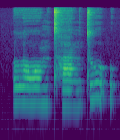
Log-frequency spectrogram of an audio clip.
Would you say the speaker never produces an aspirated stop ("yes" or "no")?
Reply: no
